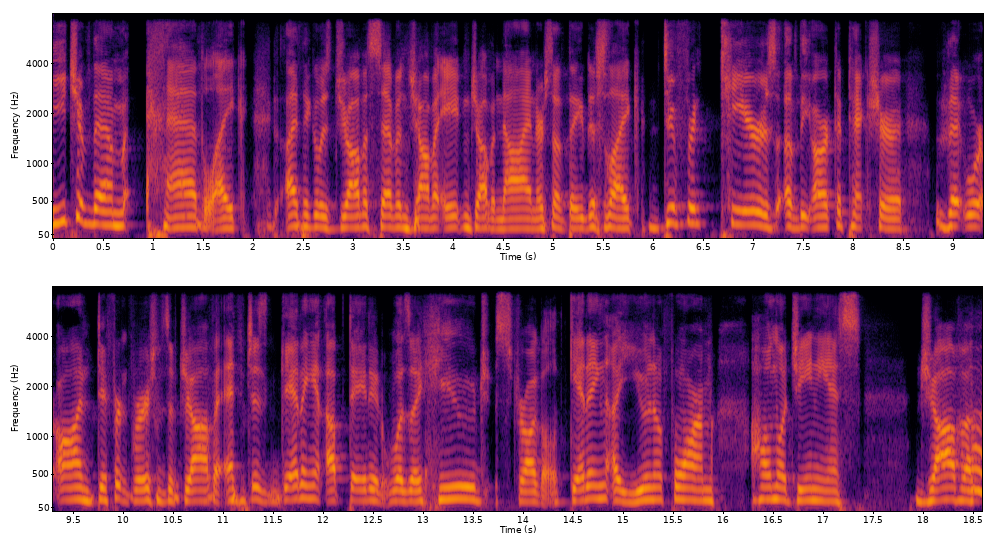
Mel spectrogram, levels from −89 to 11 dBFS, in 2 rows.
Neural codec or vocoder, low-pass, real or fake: codec, 16 kHz, 2 kbps, X-Codec, HuBERT features, trained on general audio; 7.2 kHz; fake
